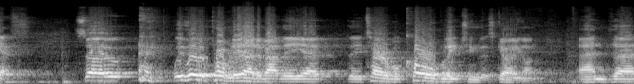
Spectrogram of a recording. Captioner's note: cough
